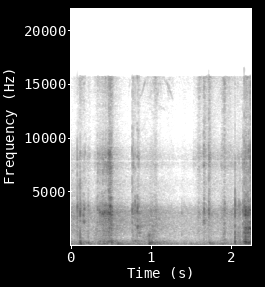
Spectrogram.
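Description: Cardboard box flaps being pulled open by hand: a few light scrapes and rustles of cardboard with short clicks, quieter around the middle.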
